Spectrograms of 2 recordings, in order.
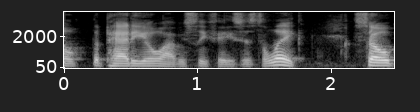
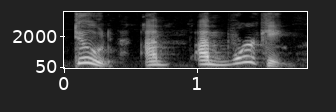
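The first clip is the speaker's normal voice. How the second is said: indignant; 7 semitones higher than usual. Retold or imitated. Retold confronting the intruder.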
